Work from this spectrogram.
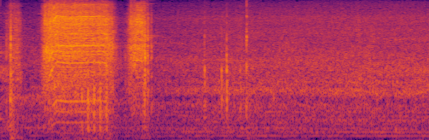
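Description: A power drill backs screws out of an RV door from under the weather stripping, running in two close bursts of whine, one long and one short, followed by quieter handling clicks over a steady background hum.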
